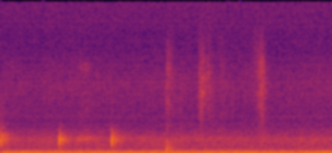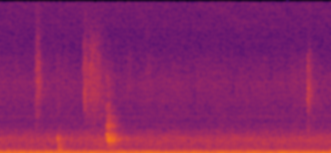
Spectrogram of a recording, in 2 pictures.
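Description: Steady low room hum with scattered short taps and scrapes of chalk writing on a blackboard.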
